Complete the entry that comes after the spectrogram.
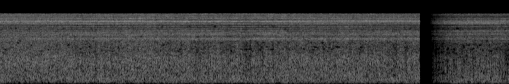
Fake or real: real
